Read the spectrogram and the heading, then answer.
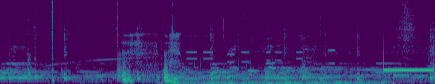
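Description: Telephone keypad tones beep in a quick irregular sequence as a mobile number is dialed late at night in a bombed-out attic flat in the inner city, with some faint background noise, ending in a loud, steady electronic tone before voicemail answers.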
